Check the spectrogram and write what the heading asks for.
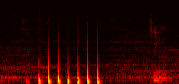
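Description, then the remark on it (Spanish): A quick, even run of about seven sharp, fairly loud knocks, acted out to imitate knocking on a bakery door, followed by silence and a faint murmur near the end. “Y tocar.”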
